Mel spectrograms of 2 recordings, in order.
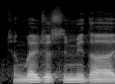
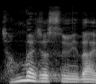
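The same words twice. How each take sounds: First: It is said flat, with a low voice. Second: It is said with a raised, lively voice.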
